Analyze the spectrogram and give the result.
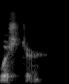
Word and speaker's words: Worcester: Worcester, Massachusetts. I hope I said that right. It's spelled Worcester, but I think it's Worcester. That's the way they say it.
